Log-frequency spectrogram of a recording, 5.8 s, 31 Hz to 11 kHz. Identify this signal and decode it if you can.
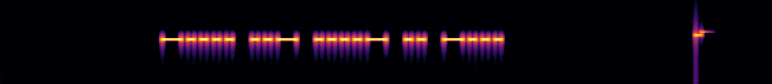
Morse code, heard as a keyed tone, about 25 wpm, 700 Hz. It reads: 6U4IB
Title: Five Challenging Letter-Number Combinations 25wpm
